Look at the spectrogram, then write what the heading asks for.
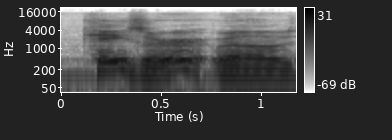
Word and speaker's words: Caesar: so then both uh kaser just so people know that's actually the correct pronunciation for Caesar it's more similar to Kaiser uh so but ker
